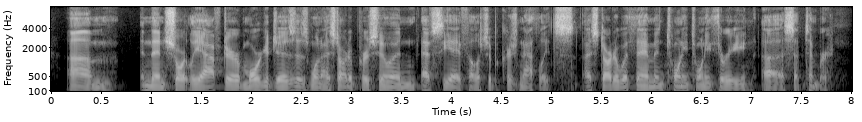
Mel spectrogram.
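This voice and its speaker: A man with a Midwestern American accent talks very fast in a very deep, low voice, with hardly any pauses. His intonation is monotone and flat, and his loudness stays very even. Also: very clean recording, silent background. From Indiana (central, near Anderson). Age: 20s. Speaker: ministry worker with student athletes. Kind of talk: interview conversation.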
